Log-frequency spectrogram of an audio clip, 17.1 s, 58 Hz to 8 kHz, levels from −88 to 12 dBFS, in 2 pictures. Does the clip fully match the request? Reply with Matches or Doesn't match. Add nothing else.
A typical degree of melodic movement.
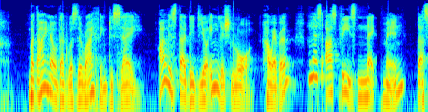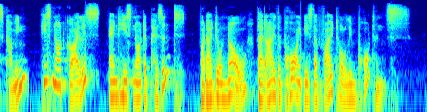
Doesn't match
